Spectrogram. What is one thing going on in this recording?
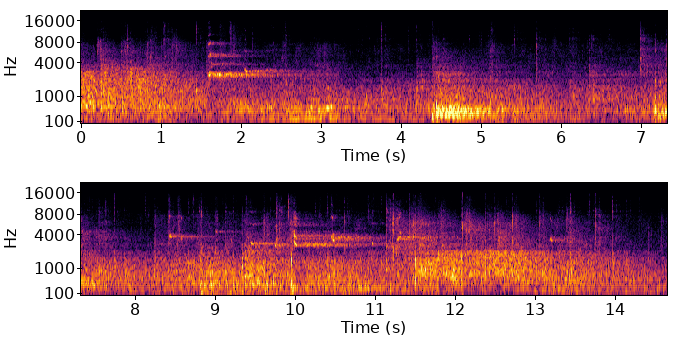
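A ping-pong ball clicks back and forth between paddles and the table in a large echoing hall.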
